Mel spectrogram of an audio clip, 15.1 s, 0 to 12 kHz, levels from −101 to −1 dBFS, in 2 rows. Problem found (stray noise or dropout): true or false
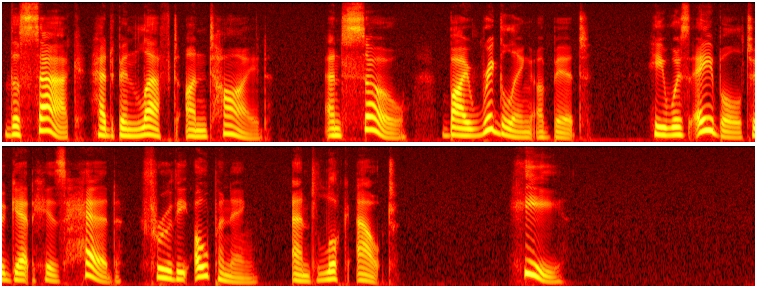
false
